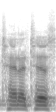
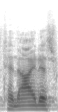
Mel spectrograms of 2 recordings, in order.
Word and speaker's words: tinnitus: Because I work with people there's different pronunciations in different communities, tinnitus, tinnitus, ringing in the ears.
